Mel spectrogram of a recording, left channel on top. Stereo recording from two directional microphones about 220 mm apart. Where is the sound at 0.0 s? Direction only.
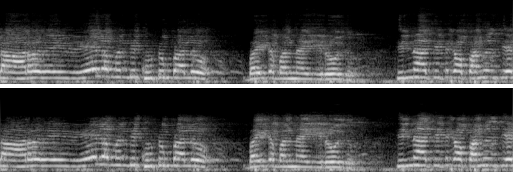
30° left (ahead or behind).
